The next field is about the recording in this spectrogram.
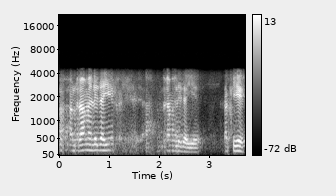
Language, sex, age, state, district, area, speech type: Hindi, male, 18-30, Uttar Pradesh, Mirzapur, rural, conversation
